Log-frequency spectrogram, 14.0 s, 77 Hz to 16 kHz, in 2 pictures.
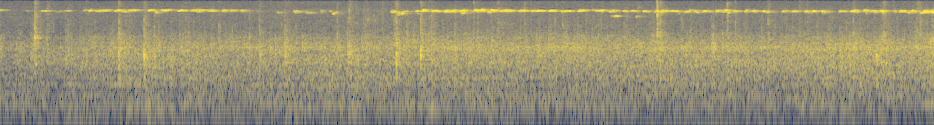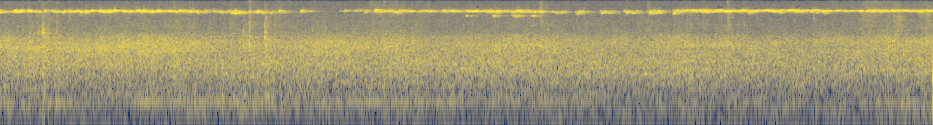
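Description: Model train, a Kleinbahn ÖBB 1044 electric locomotive hauling Heris City Shuttle coaches, running on a layout. It makes a steady rolling rumble of wheels on track, with scattered small clicks and a thin high motor whine. It grows louder, with a low hum, around the middle as the train crosses the truss bridge.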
